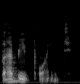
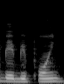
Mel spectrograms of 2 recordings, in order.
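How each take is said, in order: First: The first syllable has a short 'a' vowel. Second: The first syllable has a long 'ay' vowel. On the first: This is how locals say the name. "colloquially, if you live in the Runnymede area" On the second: This is how an outsider would read the name. "you could say Baby Point"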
